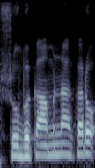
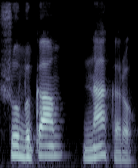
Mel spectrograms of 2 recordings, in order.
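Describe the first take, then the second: First: It runs on without a pause after 'kam'. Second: There is a short pause after 'kam'. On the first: "ક્યારેક સળંગ બોલીએ" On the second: "આનું આ જ ઉચ્ચારણ છે એ હું આમ પણ કરી શકું"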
